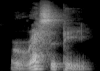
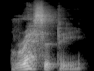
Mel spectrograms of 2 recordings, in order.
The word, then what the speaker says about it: recipe: Number one, that e at the end is actually pronounced. This is a big surprise because normally in English, of course, we don't pronounce the final e. It's silent. But not in this word, recipe.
